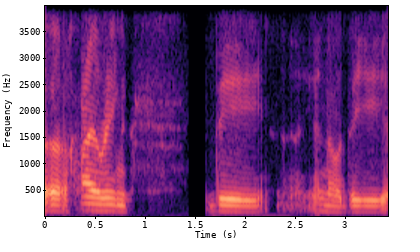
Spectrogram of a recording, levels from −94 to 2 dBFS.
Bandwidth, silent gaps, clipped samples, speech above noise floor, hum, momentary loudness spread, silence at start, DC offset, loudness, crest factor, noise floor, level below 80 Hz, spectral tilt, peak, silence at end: 4 kHz; none; under 0.1%; 30 dB; none; 19 LU; 0 s; under 0.1%; -22 LUFS; 16 dB; -51 dBFS; -60 dBFS; -10.5 dB/octave; -6 dBFS; 0 s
